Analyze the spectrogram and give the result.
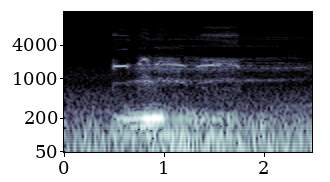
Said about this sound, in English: it's our uh, rooster.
